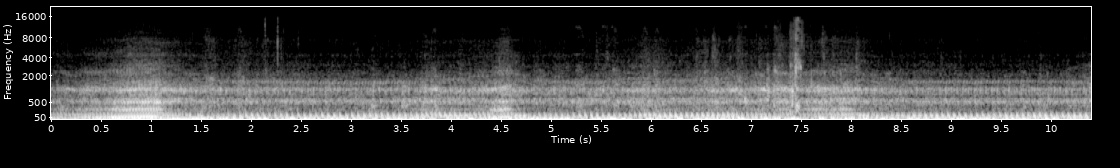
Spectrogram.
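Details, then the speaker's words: Suzuki V-Strom just after starting: deep, even, silent-running idle with no knocks or rattles; owner says the sound turns tractor-like after riding a while. "देखो यह perfect sound आ रही है bike में जो भी sound सुनाई दे रही है ना आपको यह परफेक्ट है साउंड इस साउंड से मुझे कोई प्रॉब्लम नहीं"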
